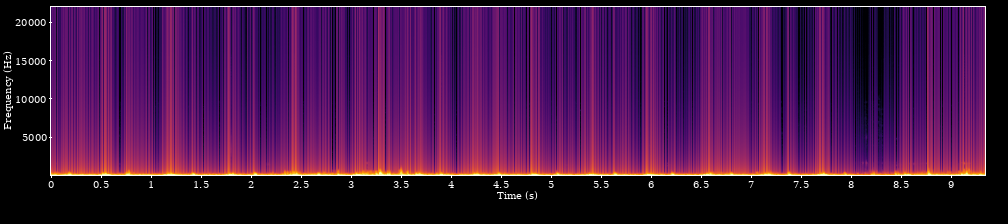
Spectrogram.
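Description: Repeated low heartbeat thumps over a rumbling, uneven background.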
